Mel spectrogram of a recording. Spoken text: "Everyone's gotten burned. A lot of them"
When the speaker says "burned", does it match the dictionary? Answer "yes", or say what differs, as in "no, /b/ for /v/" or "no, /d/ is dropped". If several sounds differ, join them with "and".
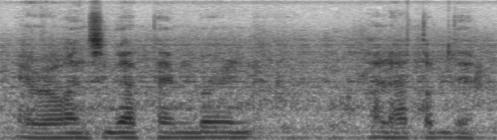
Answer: no, /d/ is dropped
